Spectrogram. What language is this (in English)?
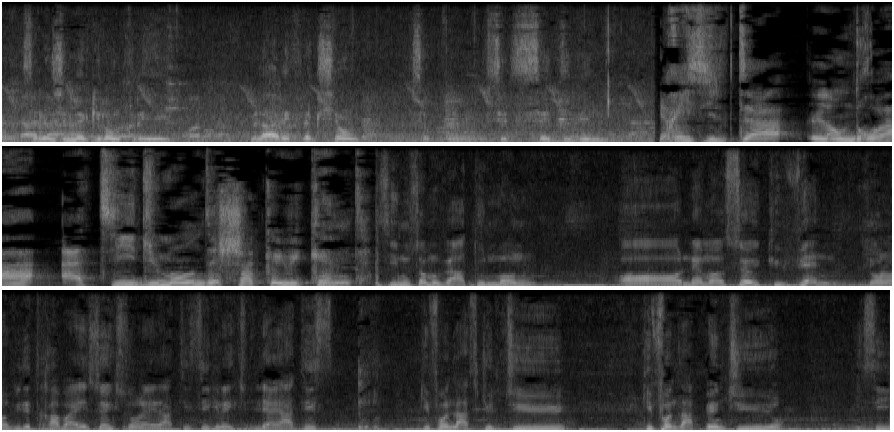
French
